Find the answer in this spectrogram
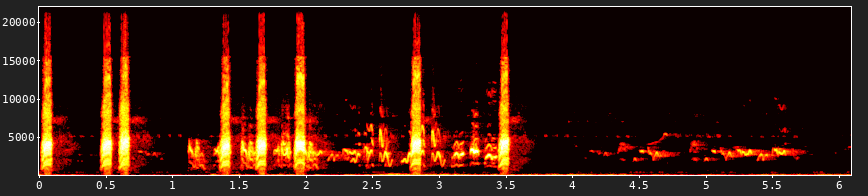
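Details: Sooty-headed bulbul (kutilang) singing persistently against a rival: crisp bursts of sharp chirps and bright notes for about three seconds, then a thin, quiet warbling tail over a faint low hum.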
